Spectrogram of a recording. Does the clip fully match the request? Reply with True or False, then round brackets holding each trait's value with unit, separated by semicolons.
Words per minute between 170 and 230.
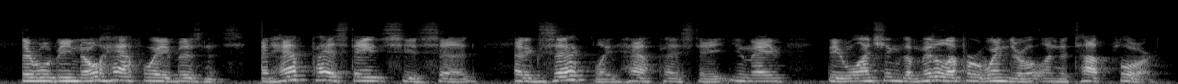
False (155 wpm)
